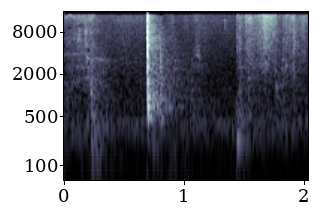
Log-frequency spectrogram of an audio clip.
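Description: A single sharp click about two-thirds of a second in: a tablet in a hard plastic shell case being set down. Faint handling rustle comes before and after it.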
